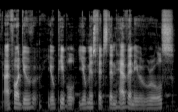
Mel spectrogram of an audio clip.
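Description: A young man playing a weary survivor in a Minecraft roleplay, talking in halting bursts with sighs and restarts. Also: fairly low pitch, fairly even intonation, fairly bright tone, soft background music. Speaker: roleplay player and channel host.

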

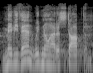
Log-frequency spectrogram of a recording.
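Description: A man's voice: fairly high pitch, steady tone, moderate pace, natural voice. Urgent, commanding professor played by a man. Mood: grave, resolute. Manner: urgent, clipped, authoritative. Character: grim, commanding middle-aged professor under threat. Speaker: actor in a horror video game. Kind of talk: dramatic game cutscene acting. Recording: dramatic music behind.

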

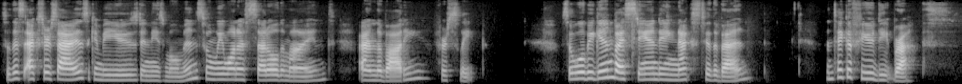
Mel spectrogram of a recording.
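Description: A woman narrating a guided sleep meditation in a gentle, measured, instructional manner. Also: medium pitch.

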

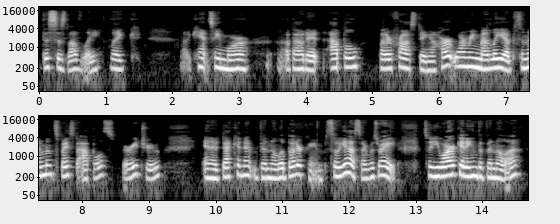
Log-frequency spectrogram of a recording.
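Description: A woman's voice: medium pitch, fairly even intonation, moderate pace. Chatty tired woman reviewing scents. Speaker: product reviewer. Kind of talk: casual product review chat. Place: small dim room indoors.

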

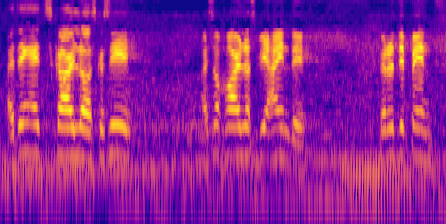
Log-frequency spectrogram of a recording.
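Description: A man's voice: high voice, steady tone, normal speed, background noise. A young man with a Filipino accent chatting casually and upbeat to camera, switching between Tagalog and English. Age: young adult. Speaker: vlogger, cyclist. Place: outdoors on a roadside and open bamboo hut. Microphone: action camera at arm's length. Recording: outdoor action camera, loud background music, chatter.

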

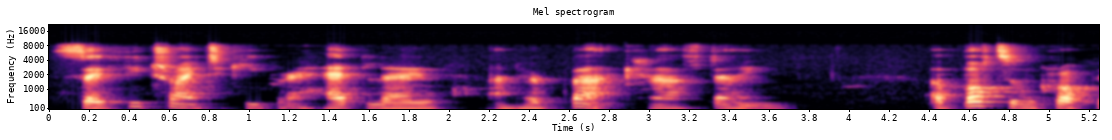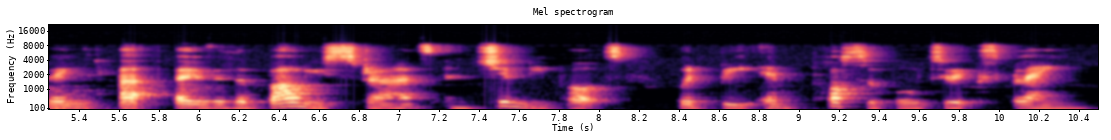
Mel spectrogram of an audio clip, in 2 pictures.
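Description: A woman's voice: sits low, a little slow, poor audio. Older woman reading a story aloud at home. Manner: gentle, musing, asks rhetorical questions. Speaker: reader of a children's novel. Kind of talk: read-aloud storytelling with chat. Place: home room, indoors. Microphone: laptop webcam.

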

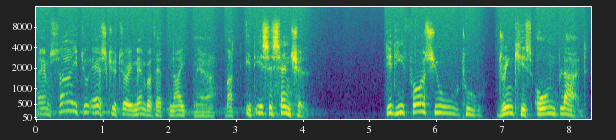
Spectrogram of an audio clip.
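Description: A man's voice: high-pitched, big pitch swings, a little slow, warm tone, husky, faint music behind, exaggerated voice. An actor playing an elderly male vampire hunter professor, formal and urgent, in a 1970s radio drama. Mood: grave.

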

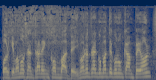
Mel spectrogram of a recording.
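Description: A man's voice: fairly high pitch, quick pace. A man in his forties hosting a TV magazine show in a studio, chatting and teasing his guest playfully. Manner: jokey, teasing, talkative. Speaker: TV magazine host. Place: TV studio set with sofas. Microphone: lapel mic.

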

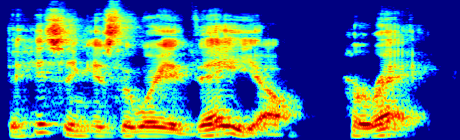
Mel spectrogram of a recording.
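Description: A man's voice: medium pitch, very animated, moderate pace, dark tone, natural voice. A man voicing an upbeat, reassuring circus clown, breezy and emphatic, in a storybook reading. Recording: roomy echo of a bare room.

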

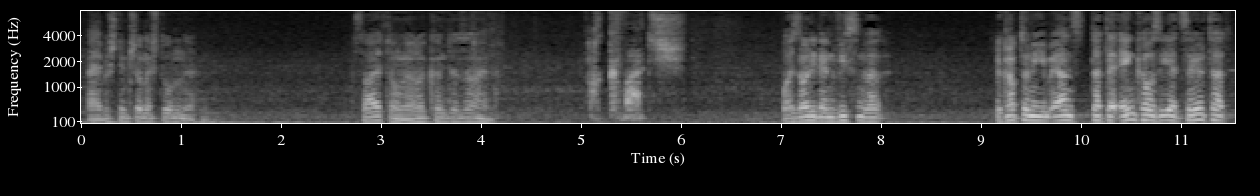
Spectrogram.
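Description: A man's voice: lowish voice, a little mellow, close to an everyday voice. A man playing a brusque, dismissive character on a telephone call in a radio crime drama, speaking colloquially.

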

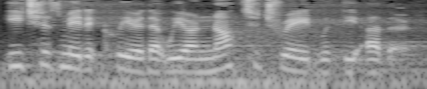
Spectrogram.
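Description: A woman's voice: fairly low pitch, quick pace, darkish tone, lightly acted. An actress playing a dutiful, controlled female military mentor in a science fiction game, giving clipped, formal briefings. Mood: cool, stern. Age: young adult. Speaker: actor in game cutscenes. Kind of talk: formal scripted mission briefing. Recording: long hall reverb, music underneath. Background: background music.

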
